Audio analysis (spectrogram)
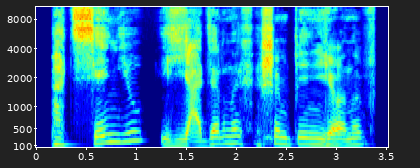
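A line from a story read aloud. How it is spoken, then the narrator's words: Interjecting. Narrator (Russian): вставила Маша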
